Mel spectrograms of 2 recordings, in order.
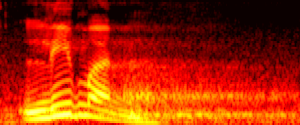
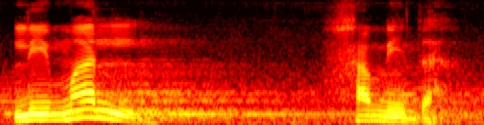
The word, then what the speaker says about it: liman hamidah: Karena saya sering beberapa kali mendengar, bukan hanya satu orang, jadi imam bacaannya bukan liman, bukan mati ke nun, ma bertemu dengan nun sukun, tapi dibacanya Sami'allahu limal hamidah, pakai lam matinya, huruf lam, limal hamidah.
